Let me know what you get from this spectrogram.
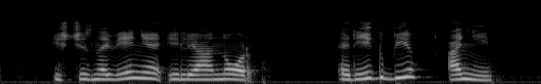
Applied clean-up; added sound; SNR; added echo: none; none; none; none.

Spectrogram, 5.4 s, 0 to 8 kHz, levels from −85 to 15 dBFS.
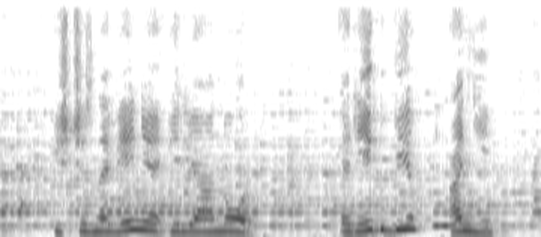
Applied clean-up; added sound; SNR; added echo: classical method log-MMSE.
